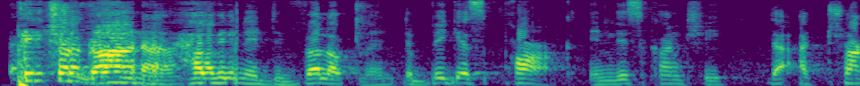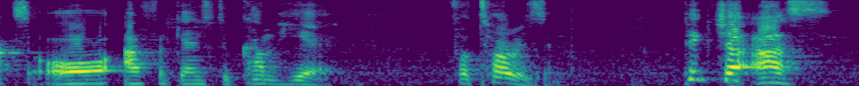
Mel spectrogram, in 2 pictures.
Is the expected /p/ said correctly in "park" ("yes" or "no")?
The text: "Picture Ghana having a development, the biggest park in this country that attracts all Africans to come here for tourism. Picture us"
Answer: yes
